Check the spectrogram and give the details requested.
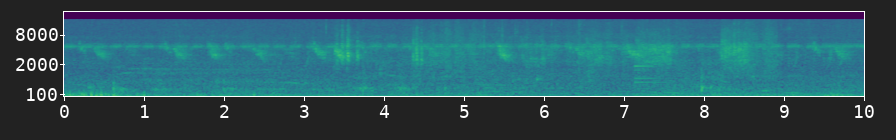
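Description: Small birds chirping outdoors: short, falling chirps repeated about once or twice a second, over a steady high thin whine and a low rumble.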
